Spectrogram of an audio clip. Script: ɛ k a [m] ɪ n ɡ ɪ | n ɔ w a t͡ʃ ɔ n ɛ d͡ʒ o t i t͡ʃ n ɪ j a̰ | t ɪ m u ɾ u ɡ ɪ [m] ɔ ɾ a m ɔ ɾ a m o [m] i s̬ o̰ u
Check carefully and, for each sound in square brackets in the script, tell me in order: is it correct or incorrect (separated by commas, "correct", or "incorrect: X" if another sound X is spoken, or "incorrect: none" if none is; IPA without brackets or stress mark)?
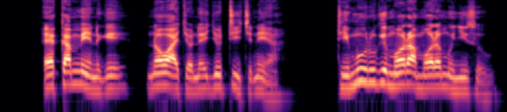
correct, correct, incorrect: ɲ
